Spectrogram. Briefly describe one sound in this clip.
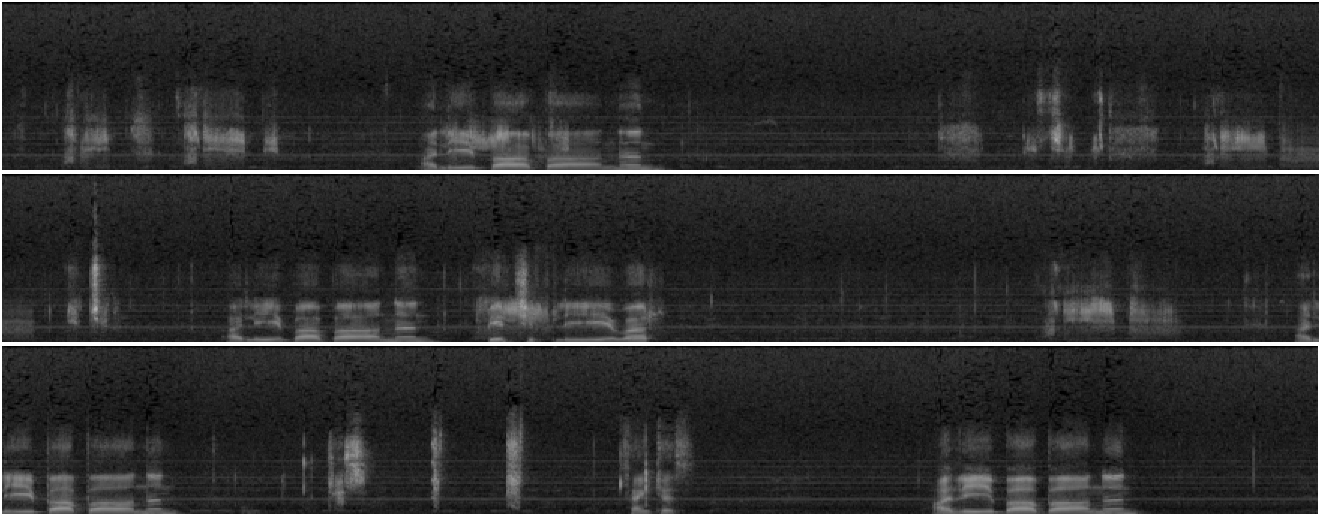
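A budgie chirps and twitters close by.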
